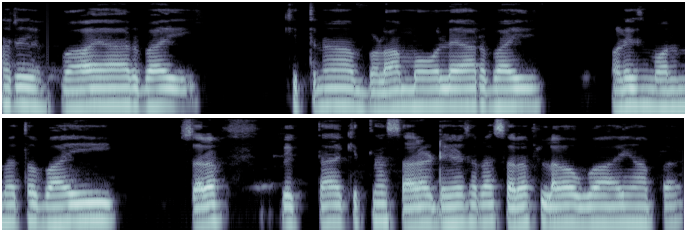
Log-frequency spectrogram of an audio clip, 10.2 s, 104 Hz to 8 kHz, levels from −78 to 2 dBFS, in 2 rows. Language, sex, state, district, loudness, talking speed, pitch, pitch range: Hindi, male, Uttar Pradesh, Jyotiba Phule Nagar, -18 LUFS, 170 wpm, 140 Hz, 135-140 Hz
